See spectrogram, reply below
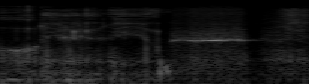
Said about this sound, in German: Da hat man sich in dieses Internet eingewählt.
